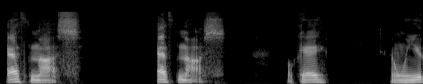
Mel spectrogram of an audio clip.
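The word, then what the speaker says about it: ἔθνος: So it's pronounced ethnos.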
